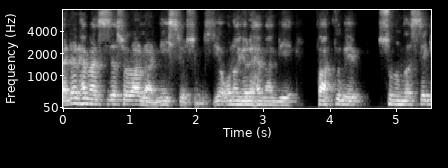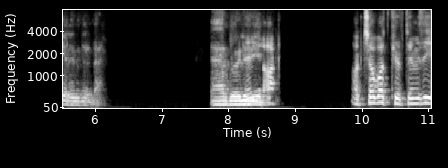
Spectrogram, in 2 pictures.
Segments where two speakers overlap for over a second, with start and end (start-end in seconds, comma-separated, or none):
none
